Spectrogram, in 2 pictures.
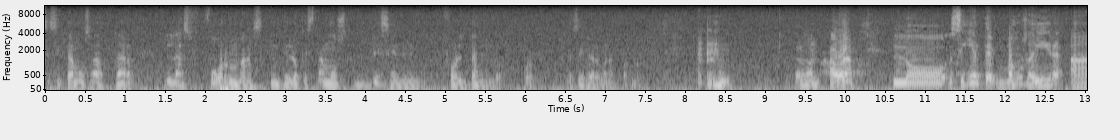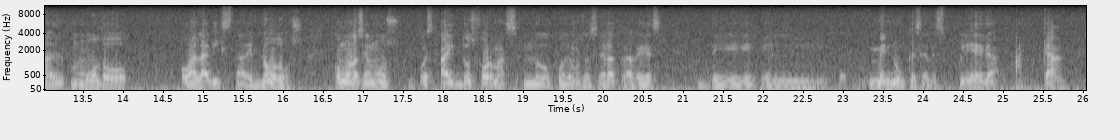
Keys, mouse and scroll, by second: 0.1 click, 1.9 click, 19.7 click.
